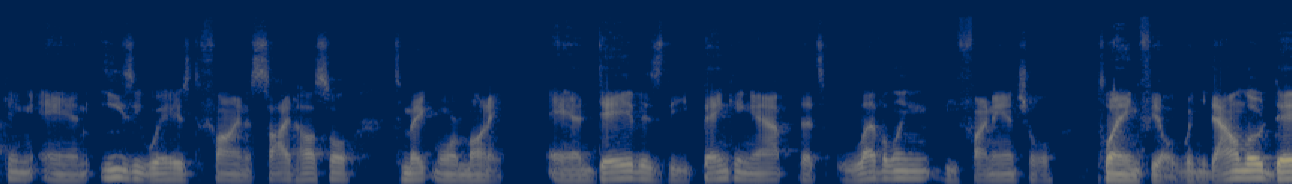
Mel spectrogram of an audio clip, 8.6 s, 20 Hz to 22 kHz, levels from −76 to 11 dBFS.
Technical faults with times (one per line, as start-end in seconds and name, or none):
6.99-8.62 sudden gain jump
